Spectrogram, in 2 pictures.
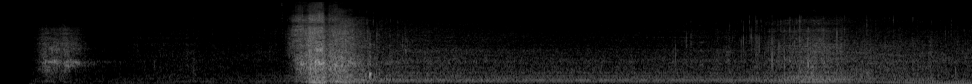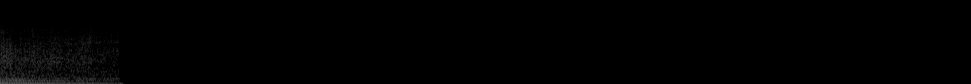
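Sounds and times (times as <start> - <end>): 
various automobiles: 0.4 - 11.0.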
